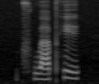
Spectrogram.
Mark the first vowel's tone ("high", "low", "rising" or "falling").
rising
